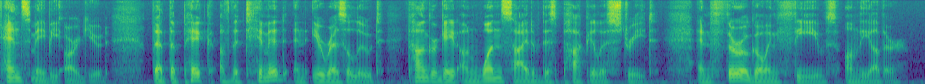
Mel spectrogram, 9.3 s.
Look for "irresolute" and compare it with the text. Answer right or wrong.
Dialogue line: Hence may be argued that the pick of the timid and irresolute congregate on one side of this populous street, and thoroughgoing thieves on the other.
right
